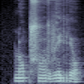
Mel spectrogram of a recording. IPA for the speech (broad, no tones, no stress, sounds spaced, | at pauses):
ɳ ɔ p s ɔ̃ l v ɪ rʲ ɔ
